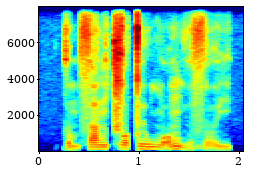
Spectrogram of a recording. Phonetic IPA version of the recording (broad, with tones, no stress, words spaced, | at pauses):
kə˧˩msa˧ŋ t͡ɕɔ˨˦t̪ɨ˧wŋɔ̰˧˥ŋɨ̤˨˩ə̯ zə˨˦j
